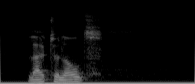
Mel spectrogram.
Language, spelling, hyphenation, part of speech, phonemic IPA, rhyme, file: Dutch, luitenant, lui‧te‧nant, noun, /ˌlœy̯.təˈnɑnt/, -ɑnt, Nl-luitenant.ogg
- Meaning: lieutenant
